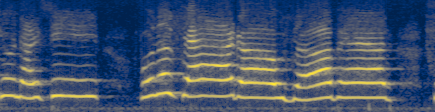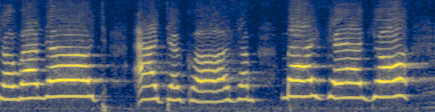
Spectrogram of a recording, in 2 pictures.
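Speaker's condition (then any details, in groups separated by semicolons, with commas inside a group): Down syndrome; intellectual disability; 16 years old, reciting testimony and Bible verse, then singing; at age 8 unable to answer technical questions, father answered; once recited without pausing for breath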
